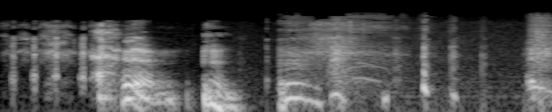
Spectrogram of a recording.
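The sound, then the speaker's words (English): Knights of Shenseen cough as part of their greeting: a series of throaty coughs and throat-clearing noises, several overlapping as if from a few people at once, coming in uneven bursts with brief gaps between them. “Cross our arms, turn our heads, and cough.”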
